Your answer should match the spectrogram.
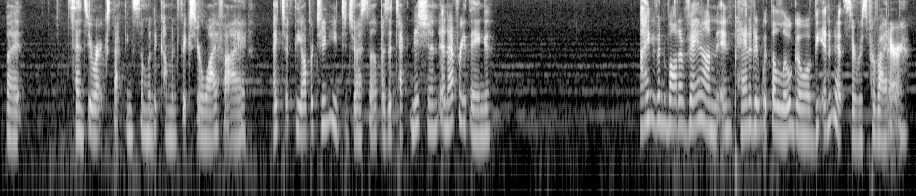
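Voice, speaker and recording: Woman voicing a doting snow spirit wife, obsessive, coy and teasing, fairly high voice, ASMR roleplay, soft music behind. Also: natural voice. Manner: flirty, affectionate, teasing, coy. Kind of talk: ASMR roleplay, intimate monologue to a listener.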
